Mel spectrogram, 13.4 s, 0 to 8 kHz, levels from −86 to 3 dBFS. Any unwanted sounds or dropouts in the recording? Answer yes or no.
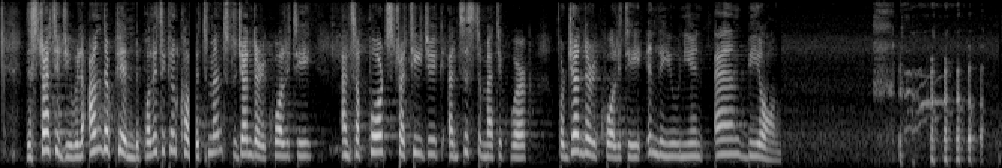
yes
